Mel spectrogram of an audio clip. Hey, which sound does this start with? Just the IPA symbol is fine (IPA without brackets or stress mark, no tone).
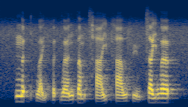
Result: n̪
